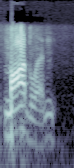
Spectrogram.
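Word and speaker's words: Magdalen: spelled differently, but both of them pronounce them Maudlin.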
